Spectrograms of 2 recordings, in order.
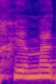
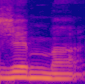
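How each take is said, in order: First: The name is said with Spanish pronunciation. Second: The name is said with Catalan pronunciation. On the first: This is how others sometimes say the name. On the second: This is the name as said at home. "mi nombre en catalán es Gemma"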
